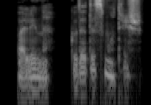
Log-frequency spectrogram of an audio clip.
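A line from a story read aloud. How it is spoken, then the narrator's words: Strange-voiced question. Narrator (Russian): странным голосом спросил Барс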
